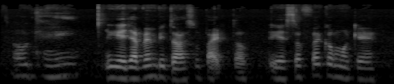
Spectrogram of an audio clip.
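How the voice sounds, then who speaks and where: An unremarkable speaking voice from a woman, fairly low in pitch, with fairly even intonation. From Puerto Rico. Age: 40s. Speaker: midwife. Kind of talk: interview.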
